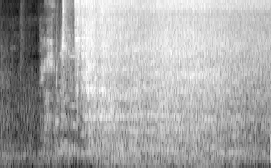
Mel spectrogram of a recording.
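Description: Milk poured into a hot kadai, hitting the metal with a sudden loud sizzle about a second in that carries on steadily and eases slightly toward the end.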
